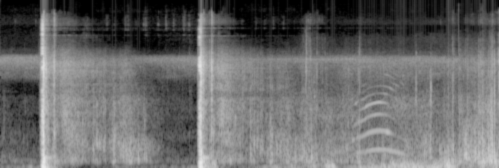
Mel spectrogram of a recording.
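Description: Two sharp shotgun blasts ring out a couple of seconds apart at a teal duck hunt on a pond, each a loud close crack with a brief trailing echo, followed by faint duck calls and quiet outdoor noise.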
